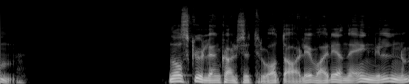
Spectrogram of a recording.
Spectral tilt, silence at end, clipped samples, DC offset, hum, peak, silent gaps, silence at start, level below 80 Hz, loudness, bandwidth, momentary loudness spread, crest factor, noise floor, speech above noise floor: -7.5 dB/octave; 0 s; under 0.1%; under 0.1%; none; -8 dBFS; none; 0 s; -42 dBFS; -22 LUFS; 14.5 kHz; 4 LU; 16 dB; -79 dBFS; 58 dB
